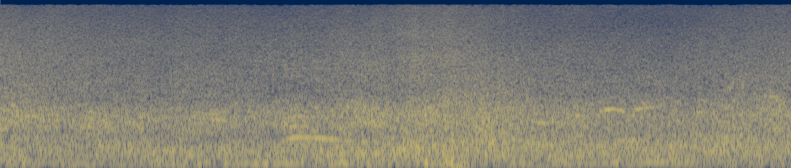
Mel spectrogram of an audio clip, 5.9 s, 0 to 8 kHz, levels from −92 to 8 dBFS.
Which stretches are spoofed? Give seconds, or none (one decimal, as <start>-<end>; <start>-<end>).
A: 0.0-5.9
